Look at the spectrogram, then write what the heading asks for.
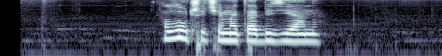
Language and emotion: Russian, neutral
